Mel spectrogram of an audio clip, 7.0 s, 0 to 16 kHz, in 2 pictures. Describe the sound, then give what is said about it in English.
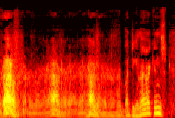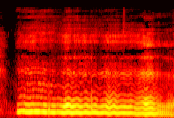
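Comedian Sid Caesar, aged 81, speaks briefly, then his voice launches into loud, sustained droning and growling with a wavering pitch, imitating the engines of World War II fighter planes, Yanks against the Germans, in an old routine. “He remembered an old routine about World War II fighter pilots, Yanks against the Germans. And the planes sound so mad.”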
